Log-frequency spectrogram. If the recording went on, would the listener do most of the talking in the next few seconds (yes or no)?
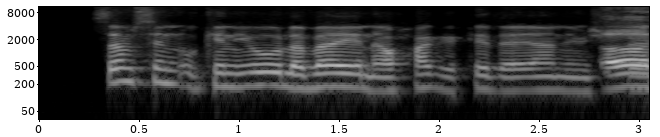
yes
